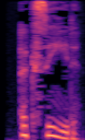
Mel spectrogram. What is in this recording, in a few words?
"Accede", English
